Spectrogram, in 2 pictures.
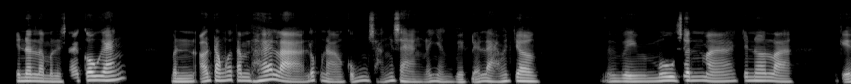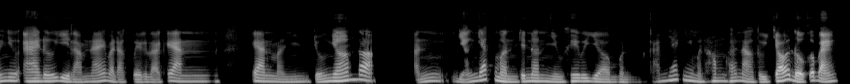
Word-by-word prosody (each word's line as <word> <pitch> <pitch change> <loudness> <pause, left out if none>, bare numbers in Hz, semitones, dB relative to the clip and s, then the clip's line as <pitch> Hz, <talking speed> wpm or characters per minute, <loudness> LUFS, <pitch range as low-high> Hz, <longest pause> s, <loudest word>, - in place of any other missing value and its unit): cho 160 - 0
nên 160 0 +5
là 150 - +2
mình 130 -1 -1
sẽ 155 - -1
cố 195 0 +7
gắng, 200 +6 +4 0.5
mình 135 0 +1
ở 165 - +1
trong 185 -1 +3
cái 205 - 0
tâm 175 -1 +1
thế 195 +9 +4
là 125 - +5
lúc 180 +5 -4
nào 120 -7 -3
cũng 175 +7 -4
sẵn 160 +3 -5
sàng 125 -7 -1
để 135 +5 -6
nhận 120 -5 -5
việc 115 0 -5
để 120 +3 -3
làm 140 -3 -1
hết 155 - 0
trơn. 150 -4 +4 0.7
Ừm, 140 0 -4
vì 140 -1 +2
mưu 150 +6 +3
sinh 185 -1 +2
mà, 155 -2 0
cho 175 - -3
nên 175 -1 +2
là, 135 -4 +1 0.5
kiểu - - -1
như, 170 0 -1
ai 145 -2 +1
đưa 150 0 0
gì 155 -4 0
làm 115 +1 -6
nấy 145 +6 -2
và 160 - -3
đặc 110 0 -8
biệt 110 - -4
là 110 -1 -5
cái 160 +7 -1
anh 135 0 -4 0.4
cái 155 - +1
anh 140 -2 0
mà 125 -3 -5 0.3
trưởng 125 +5 -2
nhóm 175 +6 +3
đó, 205 -5 +2 0.4
ảnh 155 +8 -5
dẫn 130 +5 -4
dắt 215 +3 0
mình, 130 -8 +1
cho 140 - 0
nên 145 -1 0
nhiều 120 -2 -3
khi 150 +2 +1
bây 150 - 0
giờ 120 -4 -1
mình 115 -1 -10
cảm 145 +5 -10
giác 210 +3 -3
như 180 -4 -1
mình 130 -4 -4
hông 155 +3 -4
thể 155 - -1
nào 145 -8 -2
từ 115 - -2
chối 160 - +5
được - - +4
á 185 - +2
bạn. 135 +2 +5
145 Hz, 270 wpm, -24 LUFS, 130-170 Hz, 0.7 s, cố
